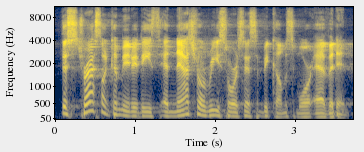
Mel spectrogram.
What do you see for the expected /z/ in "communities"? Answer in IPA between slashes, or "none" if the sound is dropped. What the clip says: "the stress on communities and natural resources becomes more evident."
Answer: /z/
